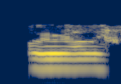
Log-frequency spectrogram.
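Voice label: Police Southwest District Disp, radio; Raleigh; wake p25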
